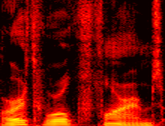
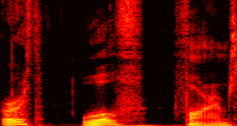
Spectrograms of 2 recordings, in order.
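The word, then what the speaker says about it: Earthwolf Farms: came home with from earth world farms earth wolf farms let me say it correctly i came home with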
